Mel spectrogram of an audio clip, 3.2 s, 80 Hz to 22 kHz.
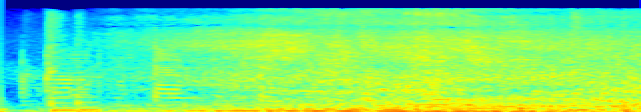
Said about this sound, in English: It's before 6 a.m., and you can hear the traffic heading to town is busy with motorcycles. I think the ratio is somewhere between 4 to 1 or 3 to 1 of bikes compared to other vehicles. Some bikes have a passenger.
